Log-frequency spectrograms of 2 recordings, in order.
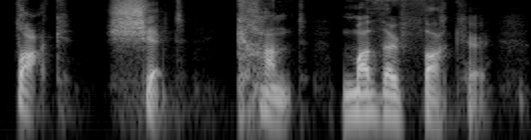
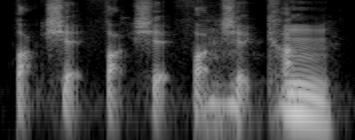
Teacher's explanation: British accent and Australian accent, short, guttural vowels.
